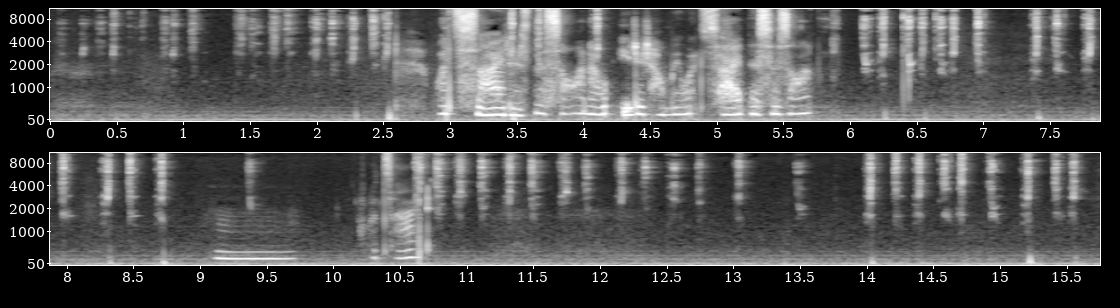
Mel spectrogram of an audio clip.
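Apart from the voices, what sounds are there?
scissors snipping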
